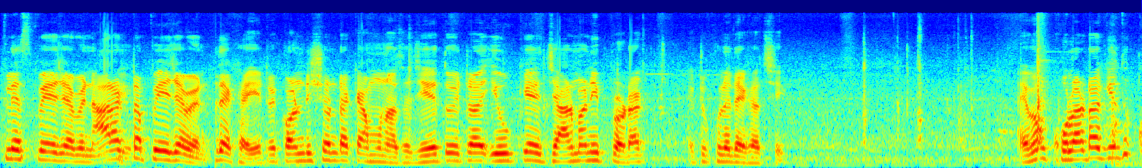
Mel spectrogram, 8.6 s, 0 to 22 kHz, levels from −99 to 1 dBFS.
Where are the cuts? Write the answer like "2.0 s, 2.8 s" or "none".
1.6 s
